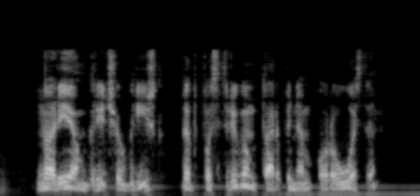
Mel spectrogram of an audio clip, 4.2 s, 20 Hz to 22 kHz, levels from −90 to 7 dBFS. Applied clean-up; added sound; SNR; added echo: neural mask model DeepFilterNet 3.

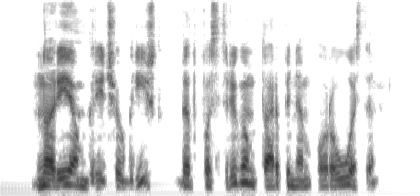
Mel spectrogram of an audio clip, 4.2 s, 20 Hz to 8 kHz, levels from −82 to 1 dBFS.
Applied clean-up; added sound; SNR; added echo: classical method spectral subtraction.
